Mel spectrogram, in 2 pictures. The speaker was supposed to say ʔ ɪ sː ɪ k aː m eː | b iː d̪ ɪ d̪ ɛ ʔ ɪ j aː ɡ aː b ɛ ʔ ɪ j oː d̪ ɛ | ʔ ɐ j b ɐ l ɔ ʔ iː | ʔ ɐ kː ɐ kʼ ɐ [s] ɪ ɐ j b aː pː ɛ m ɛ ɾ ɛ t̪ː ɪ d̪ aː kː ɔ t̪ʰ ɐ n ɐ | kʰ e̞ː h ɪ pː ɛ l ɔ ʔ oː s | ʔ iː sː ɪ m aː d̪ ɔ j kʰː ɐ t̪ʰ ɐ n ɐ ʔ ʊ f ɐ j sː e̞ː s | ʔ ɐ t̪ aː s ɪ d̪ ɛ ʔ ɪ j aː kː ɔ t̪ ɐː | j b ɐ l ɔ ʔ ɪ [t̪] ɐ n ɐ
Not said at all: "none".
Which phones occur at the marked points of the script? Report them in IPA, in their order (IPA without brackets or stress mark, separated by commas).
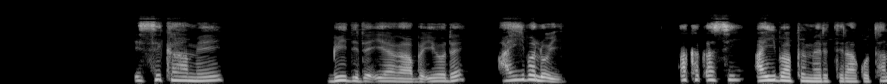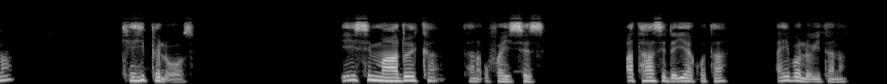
sː, t̪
